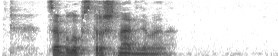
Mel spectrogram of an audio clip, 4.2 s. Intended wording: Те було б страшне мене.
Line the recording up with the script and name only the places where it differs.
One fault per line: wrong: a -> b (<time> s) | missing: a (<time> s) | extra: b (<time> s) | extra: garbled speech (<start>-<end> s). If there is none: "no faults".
wrong: Те -> Це (0.7 s)
extra: для (2.0 s)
